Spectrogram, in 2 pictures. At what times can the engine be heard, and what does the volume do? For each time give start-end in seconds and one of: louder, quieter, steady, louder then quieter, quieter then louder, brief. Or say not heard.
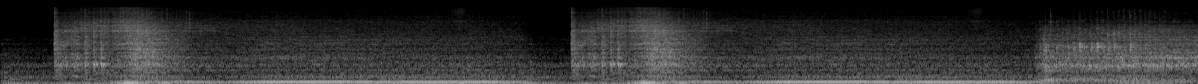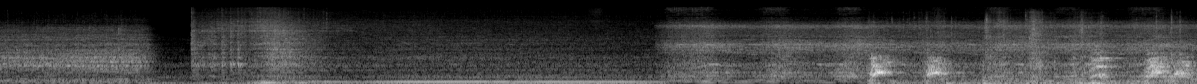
0.0-23.9 steady.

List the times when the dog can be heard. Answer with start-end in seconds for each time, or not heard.
20.6-23.9.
